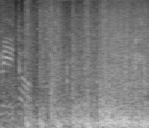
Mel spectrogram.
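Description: Explosion and gunfire in the Clive Barker's Jericho shooter, a dense loud burst of booms and rattling shots that keeps going across two seconds.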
